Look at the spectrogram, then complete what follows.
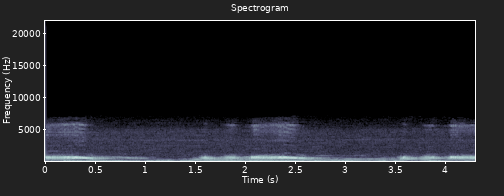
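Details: Spotted dove, thổ sâm voice style, delivering soft hooting coos: one phrase ending, a full stuttered-then-falling phrase, and another starting, spaced about two seconds apart, with low background hum.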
